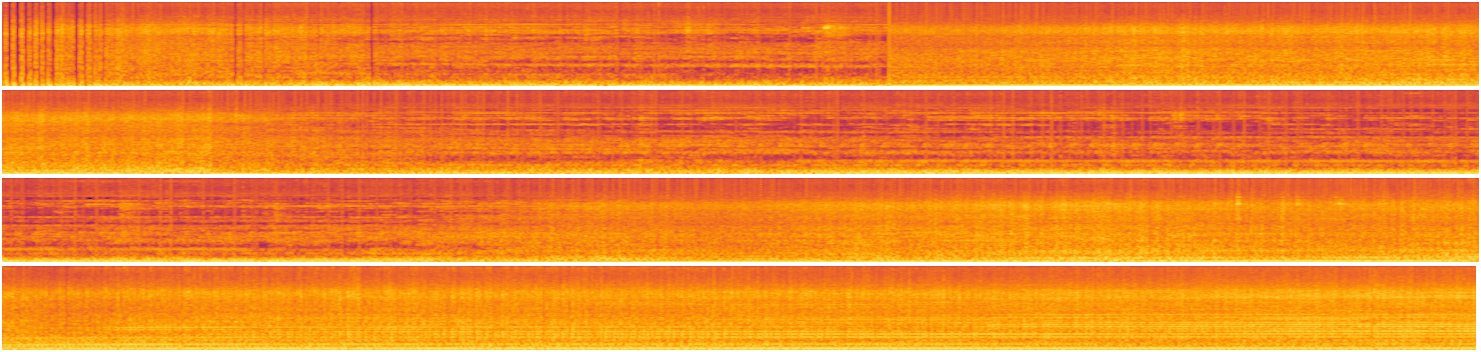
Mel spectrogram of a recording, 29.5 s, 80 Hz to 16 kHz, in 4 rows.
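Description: Cessna 185 amphibian's piston engine and propeller heard from inside the cockpit while taxiing, the engine note stepping up and down with the throttle. From about two-thirds of the way through the power rises smoothly and settles at a higher, steady note as the plane reaches the runway.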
